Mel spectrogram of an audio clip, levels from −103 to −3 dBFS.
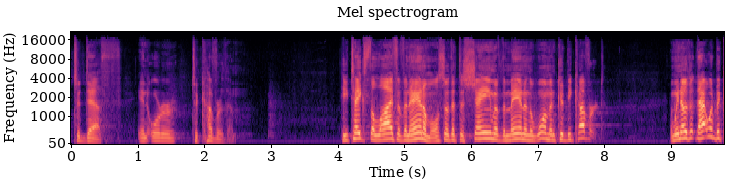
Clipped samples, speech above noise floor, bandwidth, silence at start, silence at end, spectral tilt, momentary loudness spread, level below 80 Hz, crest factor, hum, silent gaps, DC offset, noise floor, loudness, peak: under 0.1%; 50 dB; 17.5 kHz; 0.05 s; 0.05 s; -4.5 dB/octave; 19 LU; -74 dBFS; 22 dB; none; none; under 0.1%; -73 dBFS; -23 LUFS; -2 dBFS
